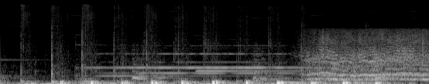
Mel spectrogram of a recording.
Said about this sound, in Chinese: 咦，蜜蜂要飞走了！啊，他们怎么不回家呢？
